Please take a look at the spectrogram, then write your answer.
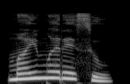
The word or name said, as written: ಮೈಮರೆಸು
